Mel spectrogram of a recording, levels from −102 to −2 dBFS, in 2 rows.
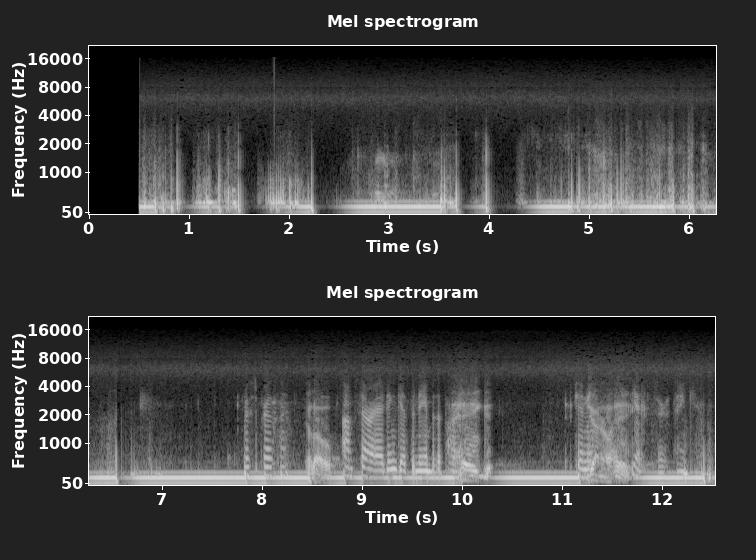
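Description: The clip opens with a cut-off start. Digital silence runs until 0.51 s, where the sound begins abruptly mid-event because recording started late. There is no attack or fade-in, so the waveform jumps straight from a flat line into the signal, and the spectrogram shows a sharp vertical edge.

At 6.21 to 6.25 s there is a short concealed packet loss. About 20 ms of audio never reached the decoder, and the receiver extrapolated the preceding sound to fill roughly 21 ms before blending back. It is heard as a brief smear or wobble. The spectrogram shows a thin, slightly blurred vertical strip.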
